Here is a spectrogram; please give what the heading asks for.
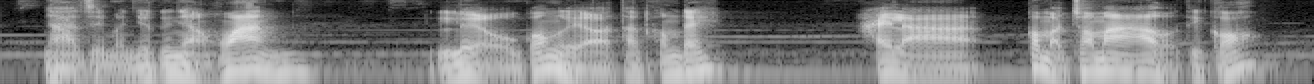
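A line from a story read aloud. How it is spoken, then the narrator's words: Audible muttering. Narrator (Vietnamese): lẩm bẩm, nhưng cũng đủ để cho người bên cạnh nghe được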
